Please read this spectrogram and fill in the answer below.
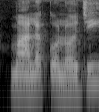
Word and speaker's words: malacology: के अंदर करते हैं, उसे कहते हैं मालाकोलॉजी या मेलाकोलॉजी भी कह सकते हैं।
